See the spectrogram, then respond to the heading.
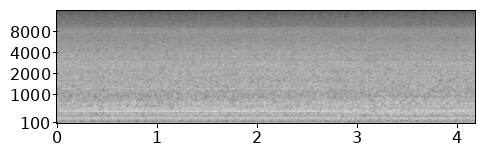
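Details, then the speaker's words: Engine power balance test at idle, six cylinders, coil pack connector for cylinder four unplugged: steady idle turns uneven and lumpy with an rpm drop, running on five cylinders, so that cylinder was firing. "and you can hear a sun reduction in the RPMs so now we're back firing and all six and then have reduction and do the same thing this is number four and you hear a reduction in the RPMs now the car is running on 5 out of 6 cylinders"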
